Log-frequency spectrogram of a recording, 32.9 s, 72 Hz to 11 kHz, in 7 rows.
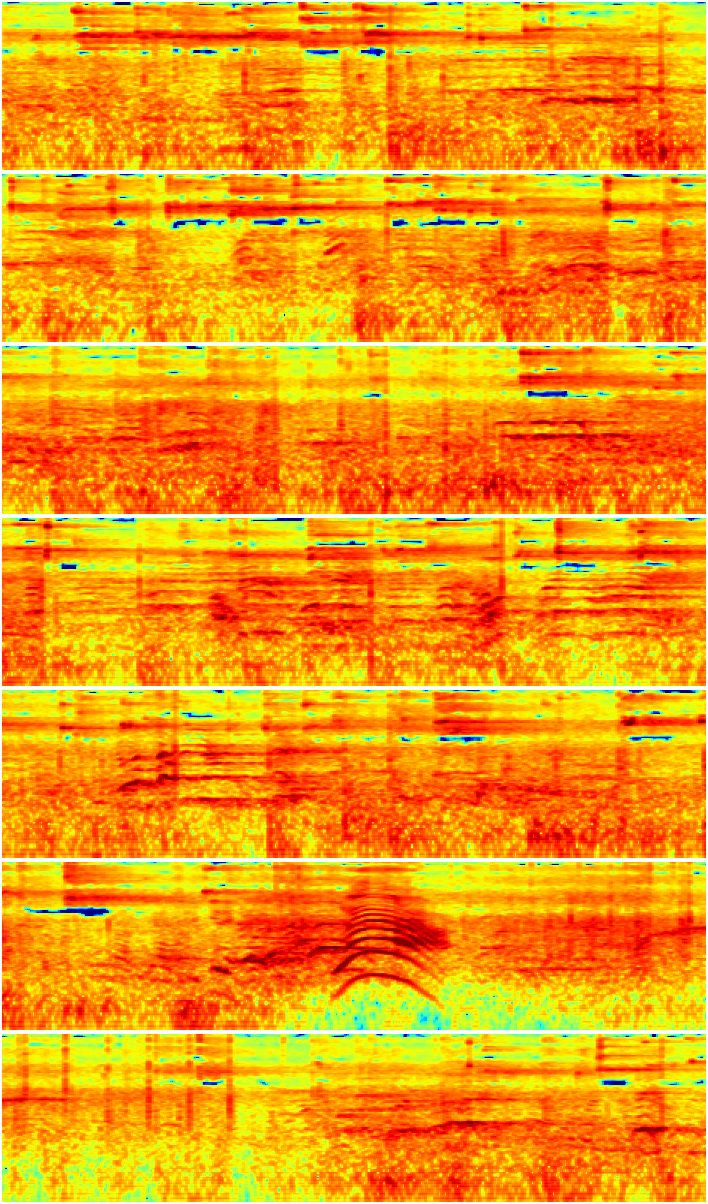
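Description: A basketball bouncing on a hardwood gym court during play, with voices of players and spectators in the big hall. About 26 seconds in comes one loud sliding, pitched squeal.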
